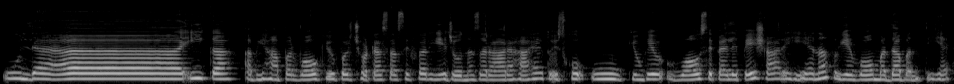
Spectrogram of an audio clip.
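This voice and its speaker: Patient woman teaching Quran recitation, higher voice. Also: warm tone. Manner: patient, explains each letter slowly and step by step. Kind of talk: tajweed lesson, explaining then reciting.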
